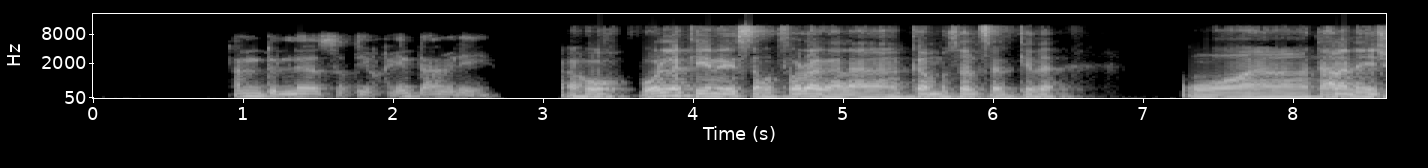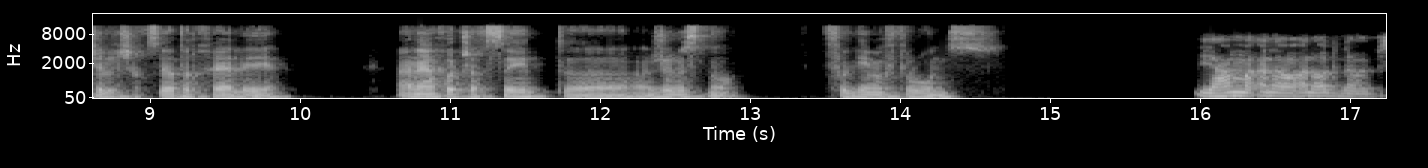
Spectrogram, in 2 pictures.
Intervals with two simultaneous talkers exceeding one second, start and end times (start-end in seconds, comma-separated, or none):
none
